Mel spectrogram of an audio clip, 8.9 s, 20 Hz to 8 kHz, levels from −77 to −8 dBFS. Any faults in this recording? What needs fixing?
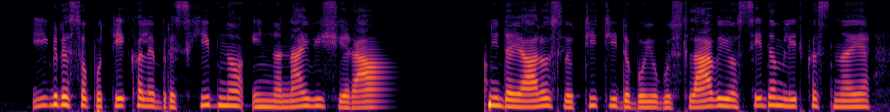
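From 3.68 s to 4.86 s the speech gives way to a stretched buzz that decays, then about 0.77 s of silence, and resumes with about 1.16 s of audio gone. That pattern is likely a long network dropout, where the receiver extends the last sound until it runs out and then falls quiet. A brief packet loss would leave only a short smeared blip with no gap. The G.722 call path cuts everything above 8 kHz. Prevent it by stabilising the network link or adding forward error correction and redundancy to the stream.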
